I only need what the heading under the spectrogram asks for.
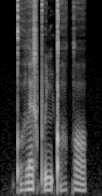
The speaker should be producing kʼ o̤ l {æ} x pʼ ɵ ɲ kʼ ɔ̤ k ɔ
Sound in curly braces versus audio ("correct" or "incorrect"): incorrect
